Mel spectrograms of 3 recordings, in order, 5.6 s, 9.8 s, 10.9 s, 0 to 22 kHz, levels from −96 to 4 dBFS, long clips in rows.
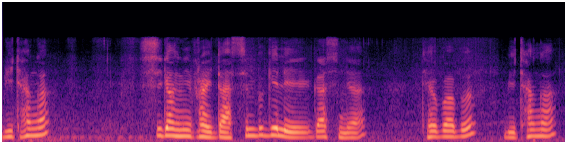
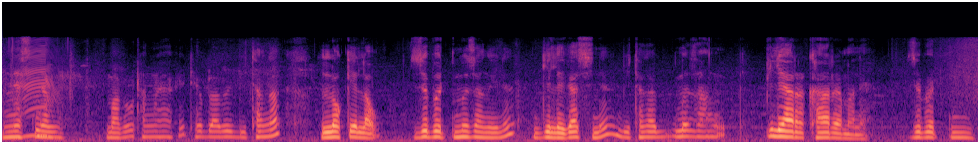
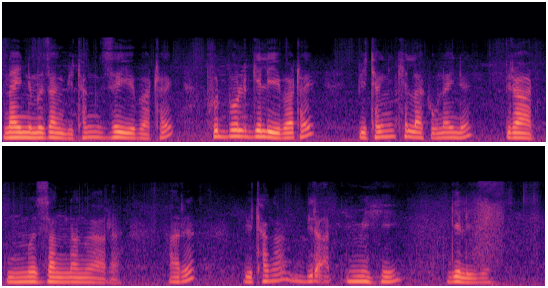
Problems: constant background noise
